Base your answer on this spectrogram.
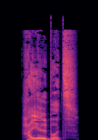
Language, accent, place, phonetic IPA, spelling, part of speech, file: German, Germany, Berlin, [ˈhaɪ̯lbʊt͡s], Heilbutts, noun, De-Heilbutts.ogg
- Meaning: genitive singular of Heilbutt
